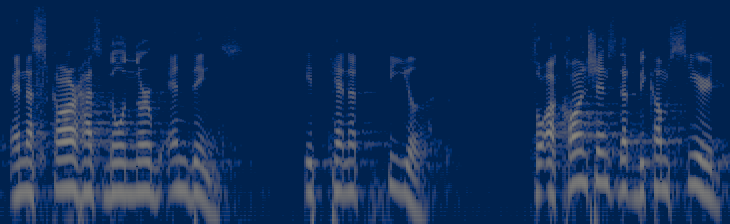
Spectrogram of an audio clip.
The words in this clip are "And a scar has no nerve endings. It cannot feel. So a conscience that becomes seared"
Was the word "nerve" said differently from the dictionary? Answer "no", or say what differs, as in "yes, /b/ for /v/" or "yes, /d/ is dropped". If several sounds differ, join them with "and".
yes, /b/ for /v/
